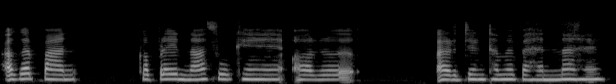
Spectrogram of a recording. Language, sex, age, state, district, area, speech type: Urdu, female, 30-45, Uttar Pradesh, Lucknow, urban, spontaneous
